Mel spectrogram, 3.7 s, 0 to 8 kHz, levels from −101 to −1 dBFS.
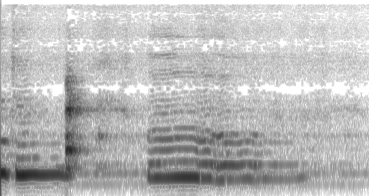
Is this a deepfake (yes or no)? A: no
